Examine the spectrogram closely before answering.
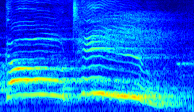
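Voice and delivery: loud "Go team!" yelled; cheer yell. Acted. Pastor yelling the cheer with the kids, loud. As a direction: shout "Go team!" as a rallying cry. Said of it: "that was pretty lame".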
